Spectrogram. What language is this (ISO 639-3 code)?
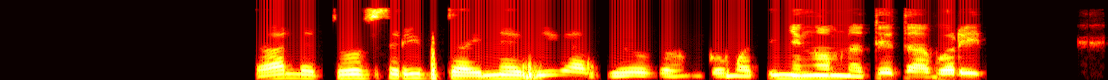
kln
